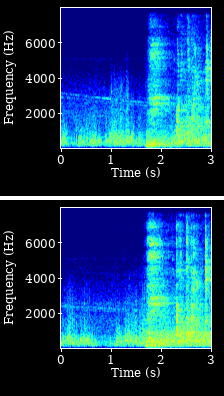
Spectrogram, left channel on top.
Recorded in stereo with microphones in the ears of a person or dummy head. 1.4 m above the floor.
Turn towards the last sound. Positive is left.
turn(degrees=-85)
